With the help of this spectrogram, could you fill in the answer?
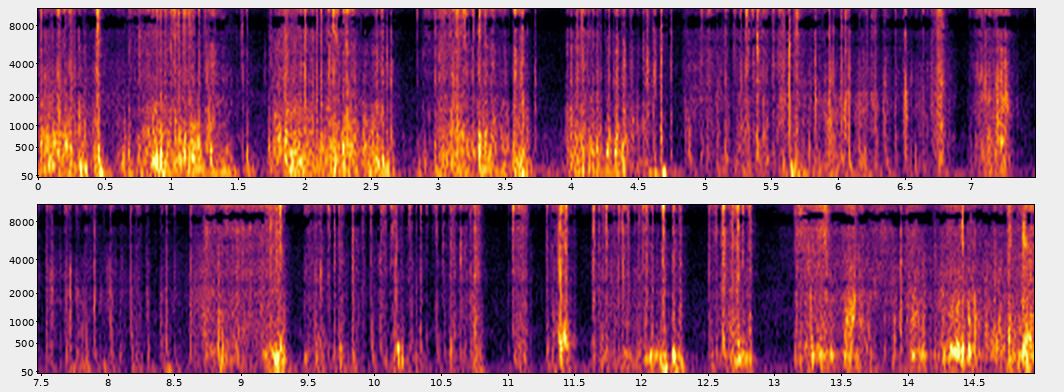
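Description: Long nails scratch an olive cotton canvas jacket and the spots of dried, crusted paint or plaster on it. Heard are soft, dry scratching and crackly rasps in uneven bursts separated by brief silences.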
